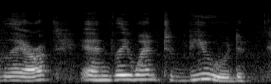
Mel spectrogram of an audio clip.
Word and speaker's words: Bude: and they went to bude bued which rhymes with dude is in cornwall and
